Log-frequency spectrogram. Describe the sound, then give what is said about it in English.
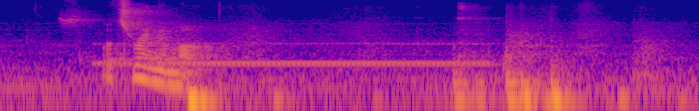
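A telephone line tone, heard while a call is placed, sweeps downward and then holds as a steady hum for about two seconds before voices begin. “Let's ring him up. He's not going to pick up.”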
